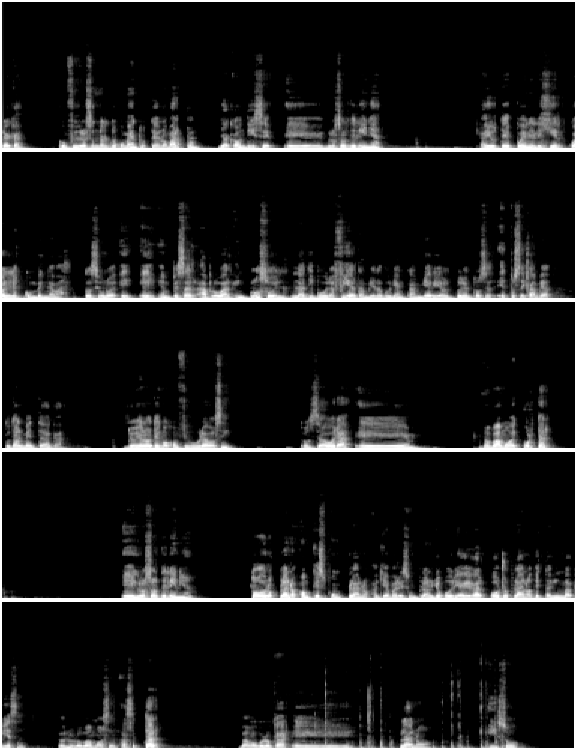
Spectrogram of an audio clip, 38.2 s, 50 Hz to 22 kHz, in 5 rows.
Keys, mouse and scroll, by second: 4.4 click, 5.4 click, 6.8 click, 31.8 click, 34.8-37.5 typing.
